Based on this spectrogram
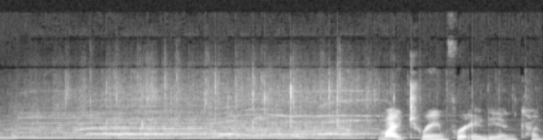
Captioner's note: cheering & applause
